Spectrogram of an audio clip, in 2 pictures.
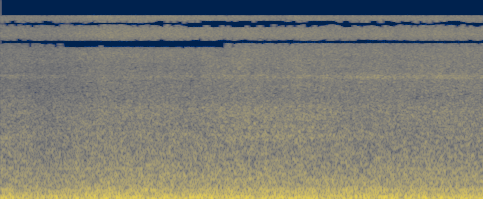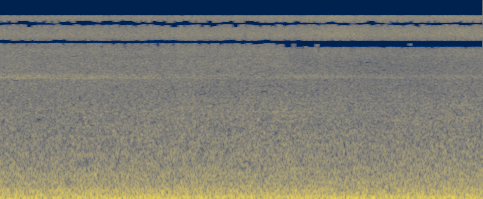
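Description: Water churns and splashes steadily in a boat's wake.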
